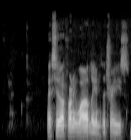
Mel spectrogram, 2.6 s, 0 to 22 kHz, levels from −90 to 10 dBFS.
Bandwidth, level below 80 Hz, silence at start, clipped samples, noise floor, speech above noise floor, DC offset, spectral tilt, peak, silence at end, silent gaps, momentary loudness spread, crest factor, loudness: 15 kHz; -68 dBFS; 0.95 s; under 0.1%; -66 dBFS; 48 dB; under 0.1%; -4.5 dB/octave; -2 dBFS; 0.1 s; none; 11 LU; 18 dB; -19 LUFS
